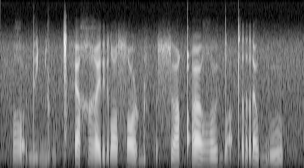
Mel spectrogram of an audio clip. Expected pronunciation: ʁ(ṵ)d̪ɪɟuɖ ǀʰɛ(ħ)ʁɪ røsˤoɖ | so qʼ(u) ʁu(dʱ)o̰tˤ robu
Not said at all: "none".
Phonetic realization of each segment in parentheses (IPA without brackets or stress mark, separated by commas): o̰, χ, u, d̪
